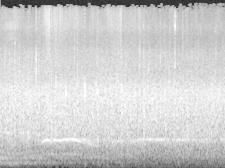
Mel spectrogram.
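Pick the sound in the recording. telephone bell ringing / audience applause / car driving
audience applause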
